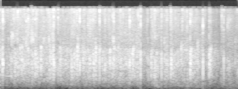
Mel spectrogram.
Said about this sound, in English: give them a big round of applause once again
